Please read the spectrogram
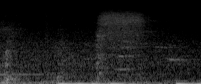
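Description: Tobu 800 series electric train standing at a station: a steady low hum, cut by a short sharp burst of compressed-air hiss about a second in.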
